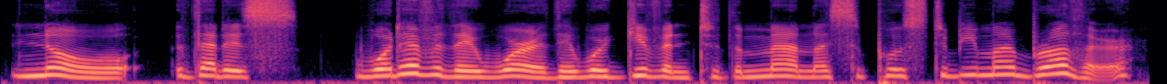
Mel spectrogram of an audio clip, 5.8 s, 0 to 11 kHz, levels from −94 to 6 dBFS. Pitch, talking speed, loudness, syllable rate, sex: 215 Hz, 165 wpm, -18 LUFS, 5.1 syllables/s, female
